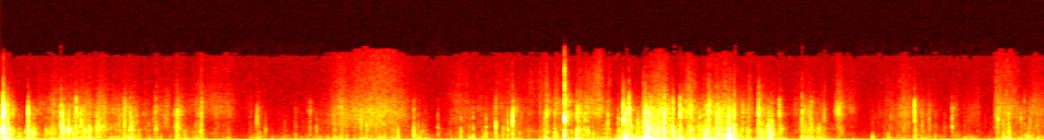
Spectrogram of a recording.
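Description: Palms and fingertips slowly rub and smooth an open, water-damaged newspaper of thin, wrinkled newsprint. Soft, continuous crinkling and rustling is broken by brief bright crackles, over a steady low hum.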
